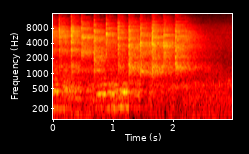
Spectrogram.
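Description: A ceramic floor tile in a new house is knocked about ten times during a defect inspection, giving sharp, bright taps with a ringing, vibrating tail. The tile is hollow underneath due to missing or insufficient cement.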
